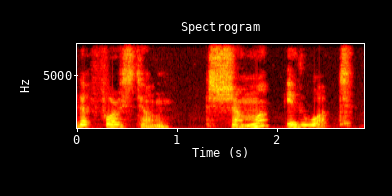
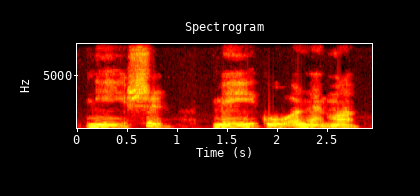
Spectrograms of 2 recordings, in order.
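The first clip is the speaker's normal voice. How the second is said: deliberate, separated syllables; slow model question; slower than usual. Shown as a demonstration. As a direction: ask it slowly for learners. Model question, slow first take.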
